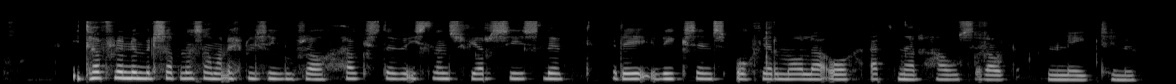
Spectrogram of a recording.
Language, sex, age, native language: Icelandic, female, 20-29, Icelandic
